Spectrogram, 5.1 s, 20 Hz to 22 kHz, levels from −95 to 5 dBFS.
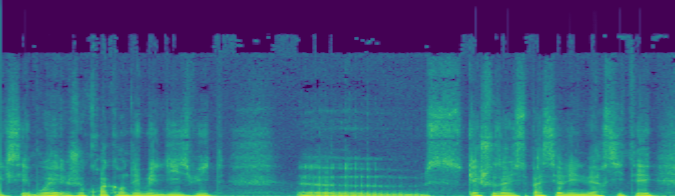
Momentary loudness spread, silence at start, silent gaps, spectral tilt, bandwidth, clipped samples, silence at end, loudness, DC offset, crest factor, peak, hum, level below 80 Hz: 8 LU; 0 s; none; -6 dB/octave; 16 kHz; under 0.1%; 0 s; -11 LUFS; under 0.1%; 10 dB; 0 dBFS; none; -34 dBFS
